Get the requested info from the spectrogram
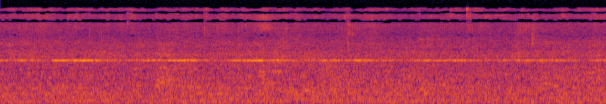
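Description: Steady airport terminal background noise: a continuous low rumble with a faint, steady high-pitched tone that fades out about two-thirds of the way through.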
